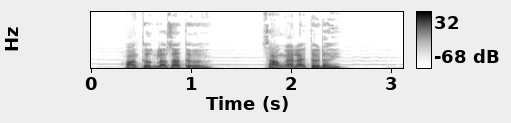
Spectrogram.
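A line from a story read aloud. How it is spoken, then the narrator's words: Smiling, friendly. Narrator (Vietnamese): Lâm Văn Vinh mỉm cười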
